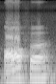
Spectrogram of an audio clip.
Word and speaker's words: Alpha: go with that um Alpha needs to be pronounced as the the A and father so like you would say father you see Alpha now Alpha can have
